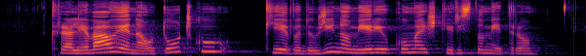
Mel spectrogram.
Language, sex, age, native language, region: Slovenian, female, 50-59, Slovenian, Savinja region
